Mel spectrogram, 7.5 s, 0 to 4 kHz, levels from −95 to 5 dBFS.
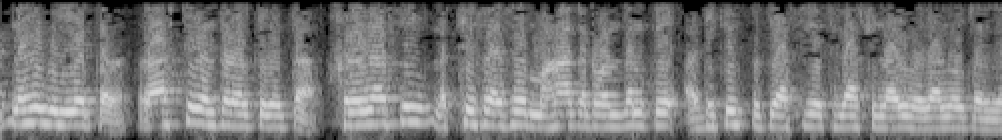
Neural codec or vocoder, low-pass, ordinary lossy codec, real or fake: none; 3.6 kHz; none; real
